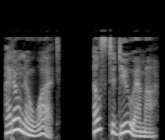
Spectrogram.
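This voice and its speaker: A woman's voice: medium pitch, huge pitch swings, moderate pace, dark tone, slightly rough, dry recording, highs cut off. A woman voicing a rich, confident man for an audiobook, persuasive and earnest, romantic with a teasing, conflicted side. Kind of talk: audiobook dialogue acting.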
